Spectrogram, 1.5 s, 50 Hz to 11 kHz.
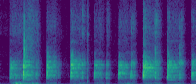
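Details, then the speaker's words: BMW M50 single VANOS unit removed from the car and shaken by hand: quick bright metallic clacks about six a second; the worn unit has play and rattles, unlike a rebuilt one. "this is a presentation of m50 vanos rattle and you this is an example of vanos rattle"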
